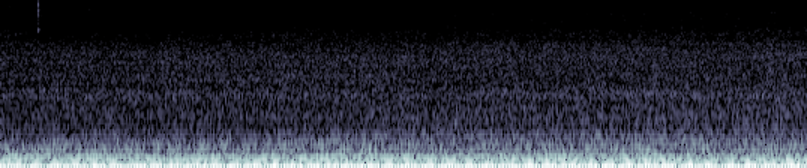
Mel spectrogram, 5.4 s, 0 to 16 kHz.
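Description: Ryko Softgloss Maxx 5 automatic car wash with onboard dryers running, a steady loud mechanical hum and whirring drone with constant low rumble, no talk.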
